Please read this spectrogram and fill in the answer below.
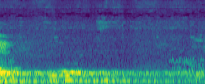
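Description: A soft, steady low drone of several held tones as the voice trails off at the start.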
